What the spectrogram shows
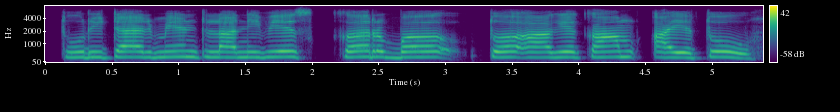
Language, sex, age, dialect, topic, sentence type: Magahi, female, 60-100, Central/Standard, banking, statement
